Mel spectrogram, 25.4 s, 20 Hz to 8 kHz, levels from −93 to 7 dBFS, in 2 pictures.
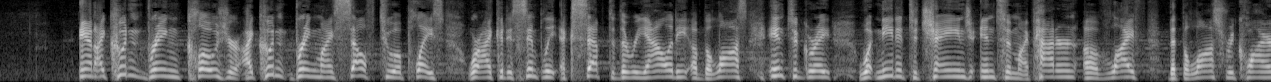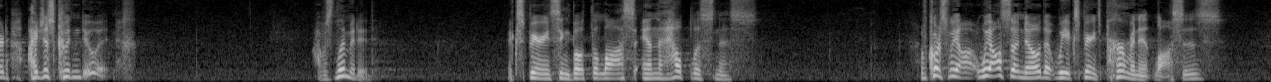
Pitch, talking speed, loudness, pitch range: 205 Hz, 145 wpm, -22 LUFS, 175-230 Hz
